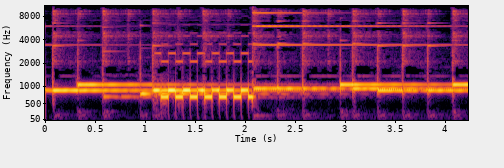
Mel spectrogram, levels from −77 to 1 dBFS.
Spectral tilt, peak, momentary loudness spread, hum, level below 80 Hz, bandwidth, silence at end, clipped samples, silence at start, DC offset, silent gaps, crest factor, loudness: 1.5 dB/octave; 0 dBFS; 7 LU; none; -66 dBFS; 11 kHz; 0 s; under 0.1%; 0 s; under 0.1%; none; 10 dB; -11 LUFS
